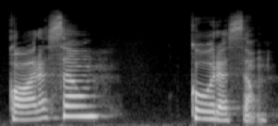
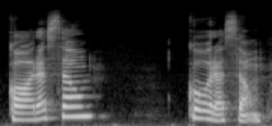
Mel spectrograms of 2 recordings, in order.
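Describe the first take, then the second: The two takes are said the same way.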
